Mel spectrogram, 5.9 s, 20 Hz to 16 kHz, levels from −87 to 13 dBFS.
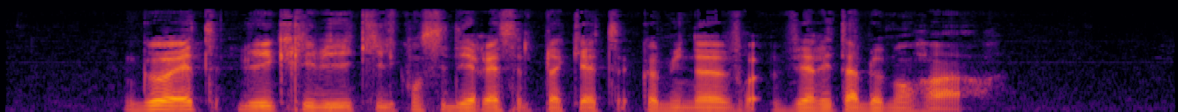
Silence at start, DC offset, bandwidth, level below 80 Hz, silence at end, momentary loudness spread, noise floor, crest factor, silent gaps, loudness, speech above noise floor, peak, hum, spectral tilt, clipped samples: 0.65 s; under 0.1%; 11.5 kHz; -48 dBFS; 0.95 s; 12 LU; -65 dBFS; 20 dB; none; -20 LUFS; 44 dB; 0 dBFS; none; -4.5 dB/octave; under 0.1%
